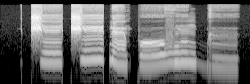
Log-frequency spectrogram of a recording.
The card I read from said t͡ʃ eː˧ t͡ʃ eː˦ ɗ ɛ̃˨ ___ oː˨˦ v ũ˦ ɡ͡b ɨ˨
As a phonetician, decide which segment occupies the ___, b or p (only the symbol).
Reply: p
